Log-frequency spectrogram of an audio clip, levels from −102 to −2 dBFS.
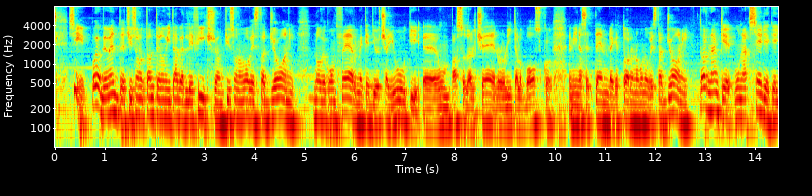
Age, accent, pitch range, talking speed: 20-39, native, 115-150 Hz, 160 wpm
